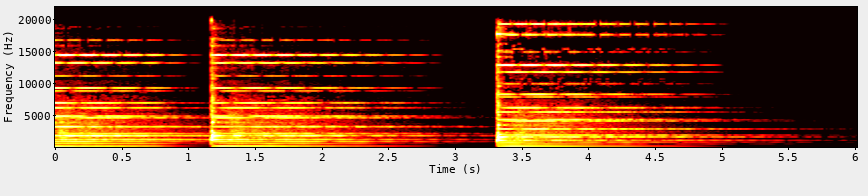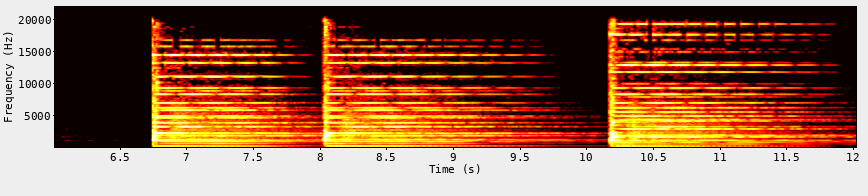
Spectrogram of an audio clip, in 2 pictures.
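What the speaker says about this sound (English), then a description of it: "This synth is a combination of a bell I made in Serum along with a marimba for a wooden kind of sound" A synth bell patch built in Serum and layered with a marimba for a woody tone plays sustained chords with a bright metallic ring. Six struck chords each decay slowly, separated by a pause of near silence midway, with no talk.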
